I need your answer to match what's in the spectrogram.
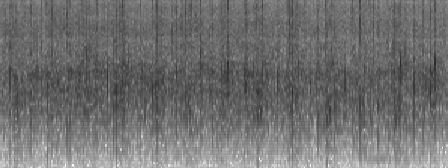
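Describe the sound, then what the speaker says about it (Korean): Theater audience applauding the stage crew at a closing-night curtain call for the musical 'Western Story', a dense, steady wash of clapping from many hands throughout, fairly close and full. "지금은 스태프분들한테 박수를 한번 주시면 감사하겠습니다"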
